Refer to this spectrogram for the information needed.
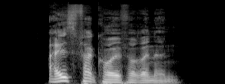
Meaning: plural of Eisverkäuferin
- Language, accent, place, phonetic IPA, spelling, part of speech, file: German, Germany, Berlin, [ˈaɪ̯sfɛɐ̯ˌkɔɪ̯fəʁɪnən], Eisverkäuferinnen, noun, De-Eisverkäuferinnen.ogg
